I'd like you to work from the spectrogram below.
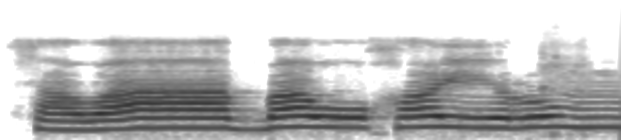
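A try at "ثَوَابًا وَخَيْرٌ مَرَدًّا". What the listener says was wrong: Sawabau wahnya kan nyamber dan double. Itu mah nyamber doang. Wahnya dibawa lagi. Nyamber dan double.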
